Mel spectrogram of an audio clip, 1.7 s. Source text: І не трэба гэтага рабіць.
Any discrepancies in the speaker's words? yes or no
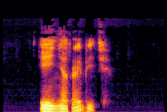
yes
